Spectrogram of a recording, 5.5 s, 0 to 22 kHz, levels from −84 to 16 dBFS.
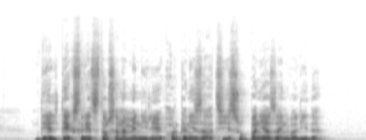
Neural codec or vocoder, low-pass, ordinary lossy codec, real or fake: vocoder, 48 kHz, 128 mel bands, Vocos; 19.8 kHz; none; fake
